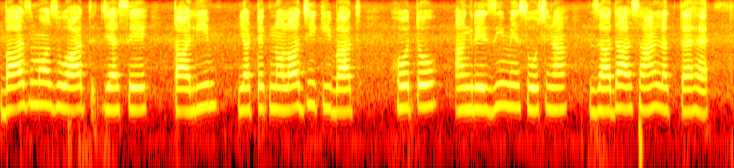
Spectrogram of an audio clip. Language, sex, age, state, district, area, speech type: Urdu, female, 18-30, Bihar, Gaya, urban, spontaneous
